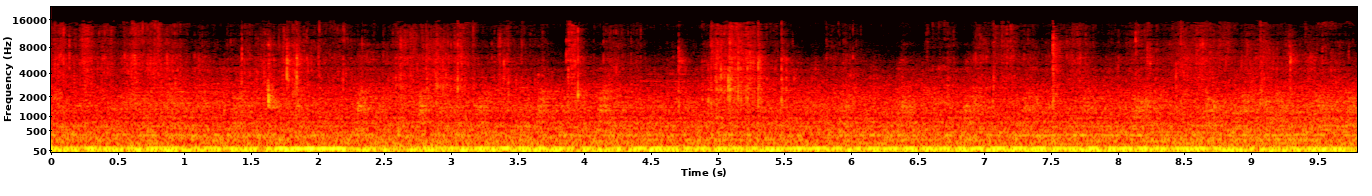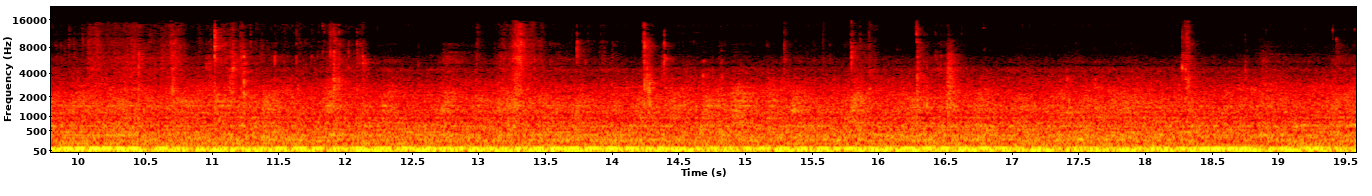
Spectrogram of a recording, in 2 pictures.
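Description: Close-up eating sounds: chewing and crunching fresh lettuce leaves, with scattered short crunches and mouth smacks, over a steady low rumble.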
